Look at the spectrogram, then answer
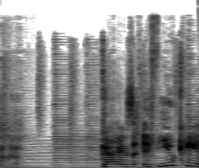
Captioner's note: laughing; snorts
